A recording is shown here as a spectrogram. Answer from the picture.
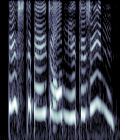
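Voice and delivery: wolf in grandma's bed squeaking sweetly; squeaky granny voice. Acted. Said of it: "piepte de wolf".

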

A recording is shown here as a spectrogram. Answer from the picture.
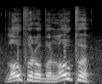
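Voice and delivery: building from call to shout; urging yell. Real, not acted. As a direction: yell at him to run. Urging player to run.

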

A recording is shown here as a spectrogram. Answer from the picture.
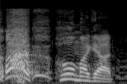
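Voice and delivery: high loud shriek into gasped words; scream, then cry out in shock; real jump-scare yell; startled scream. Real, not acted. Jump scare mid-question.

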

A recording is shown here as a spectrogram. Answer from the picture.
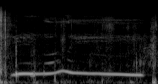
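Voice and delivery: high, slow sing-song cheer; drawn-out squeal of delight; excited cheer. Real, not acted. Cheering the dog.

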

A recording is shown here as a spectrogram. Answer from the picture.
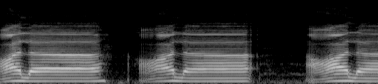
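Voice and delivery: আলা with the final a drawn out; measured আলা, lengthened at the end; one-beat elongation. Shown as a demonstration. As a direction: hold the last vowel of আলা for a beat. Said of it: "এক লিপ টান দিবেন".

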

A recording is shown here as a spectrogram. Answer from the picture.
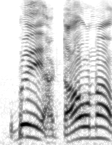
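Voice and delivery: high, loud, slow frantic yell. Acted. Being rammed on the road, frantic loud yell. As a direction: shove them out of the way.

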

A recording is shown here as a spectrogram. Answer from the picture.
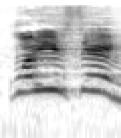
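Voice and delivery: high, loud outburst; alarmed cry. Acted. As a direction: cry out in horrified disbelief. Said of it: "the husband cried".

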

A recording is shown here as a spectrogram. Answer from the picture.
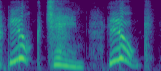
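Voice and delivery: high, loud excited call; crying out. A narrator's reading. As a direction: shout it, breathless and urgent. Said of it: "he cried".

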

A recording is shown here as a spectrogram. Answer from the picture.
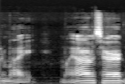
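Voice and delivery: ordinary talk

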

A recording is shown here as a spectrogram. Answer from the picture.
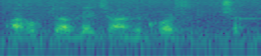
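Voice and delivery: ordinary delivery

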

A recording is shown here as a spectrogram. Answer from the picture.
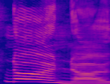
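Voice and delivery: high, loud fond protest; a man waving off the idea; Louis protesting. A narrator's reading. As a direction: brush it off like a doting owner. Louis voiced in story.

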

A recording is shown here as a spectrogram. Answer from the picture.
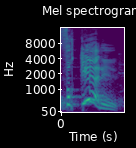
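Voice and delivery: proud yes. Retold or imitated. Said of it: "you go".

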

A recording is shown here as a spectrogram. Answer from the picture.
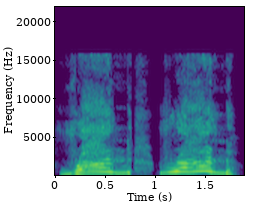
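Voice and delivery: high, loud drawn-out shouts; acted alarm yell; panicked cry. A narrator's reading. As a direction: shout a terrified warning. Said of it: "cried Hedgehog".

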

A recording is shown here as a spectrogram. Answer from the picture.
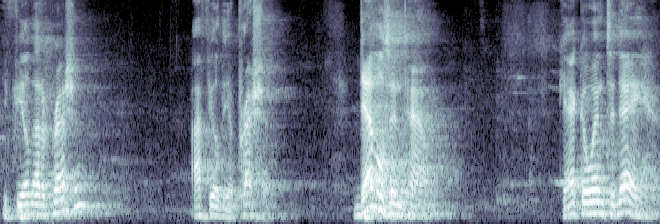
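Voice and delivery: low, hushed, mock-cautious Jesus turning back from the city; hesitant mock Jesus. Preacher mocks a timid Jesus who fears the devil, low and hushed. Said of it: "He's like".

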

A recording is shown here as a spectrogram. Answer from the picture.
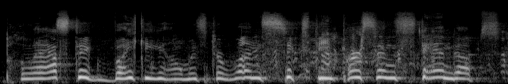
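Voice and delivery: over-the-top excited colleague pitching helmets; gushing pitch. Pretend. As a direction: sell the wild idea with big enthusiasm. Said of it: "and you're like".

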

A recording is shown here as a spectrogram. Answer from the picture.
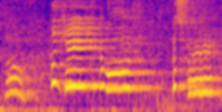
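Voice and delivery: high, lifted recall call; calling a dog. Real, not acted.

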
